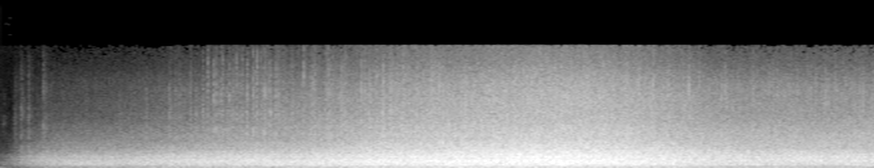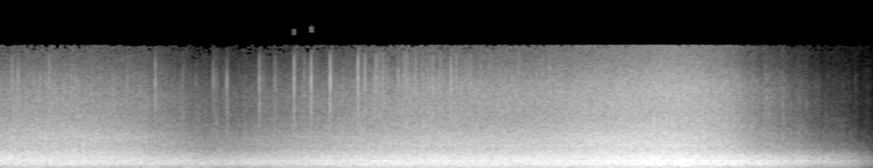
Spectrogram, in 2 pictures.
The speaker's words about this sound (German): Darunter auch einige exotische, wie die Ocean Drum, die Meerestrommel.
